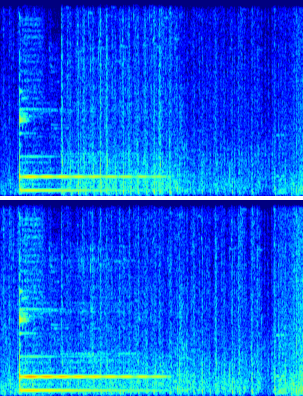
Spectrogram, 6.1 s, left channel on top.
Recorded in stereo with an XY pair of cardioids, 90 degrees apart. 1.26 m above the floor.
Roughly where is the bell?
Ahead right.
